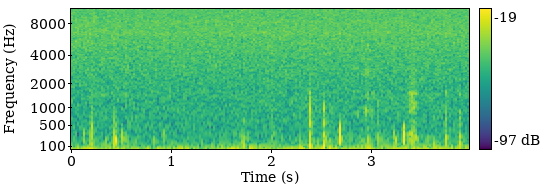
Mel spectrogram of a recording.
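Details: Abdominal sounds recorded just after a checkup gastroscopy, with normal results; irregular low gurgles and soft pops over a quiet hum, normal stomach and bowel sounds.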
